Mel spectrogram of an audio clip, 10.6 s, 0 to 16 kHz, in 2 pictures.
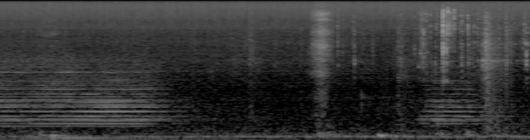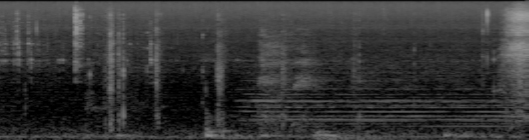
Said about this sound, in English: Verse 8. I'll wait on the train for a second.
